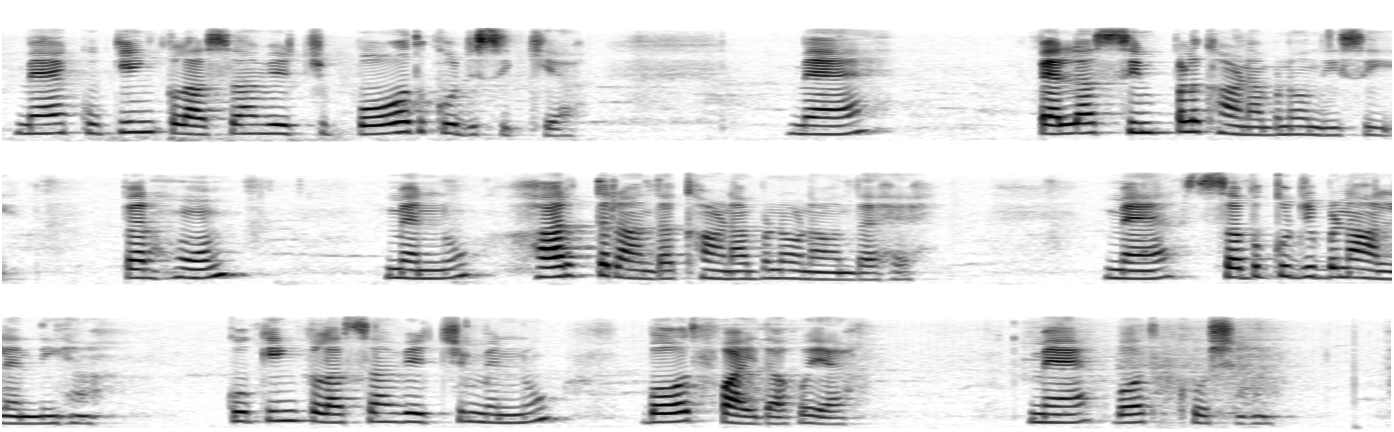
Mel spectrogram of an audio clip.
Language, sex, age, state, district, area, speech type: Punjabi, female, 18-30, Punjab, Tarn Taran, rural, spontaneous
